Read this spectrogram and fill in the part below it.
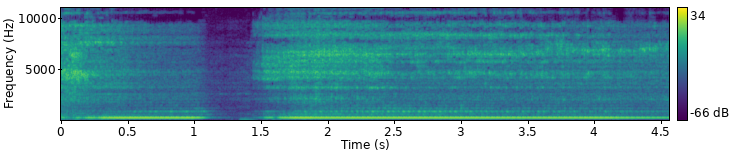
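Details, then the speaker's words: Woodturning lathe cutting the top of a lidded box with a 1/2-inch bowl gouge: steady mid-pitched singing tone that stops and returns; chatter from the piece vibrating without tailstock support. "There's a little vibration there because I don't have the tailstock up."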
